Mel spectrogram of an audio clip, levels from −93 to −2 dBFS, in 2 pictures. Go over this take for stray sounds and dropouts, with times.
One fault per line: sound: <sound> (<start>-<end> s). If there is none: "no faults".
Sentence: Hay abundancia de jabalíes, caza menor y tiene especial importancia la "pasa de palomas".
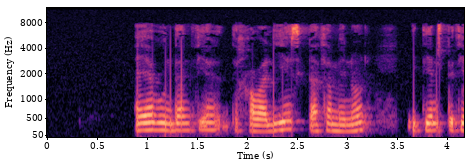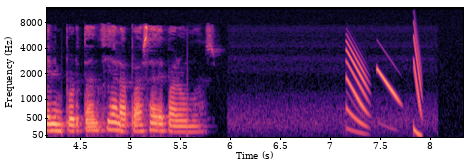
sound: chirp (7.2-7.9 s)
